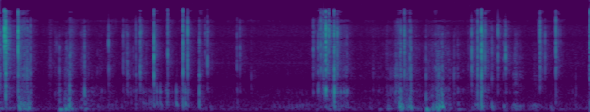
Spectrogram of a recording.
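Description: A partly rolled green honeycomb beeswax sheet is unrolled and rubbed with fingertips. It gives quiet, dry crinkling and crackling with short sharp snaps and bright ticks over a soft low rustle, coming in uneven bursts separated by near-silent pauses.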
